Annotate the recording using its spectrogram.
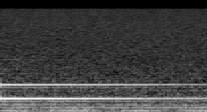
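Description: A single faint plucked guitar note, ringing on and slowly fading away.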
